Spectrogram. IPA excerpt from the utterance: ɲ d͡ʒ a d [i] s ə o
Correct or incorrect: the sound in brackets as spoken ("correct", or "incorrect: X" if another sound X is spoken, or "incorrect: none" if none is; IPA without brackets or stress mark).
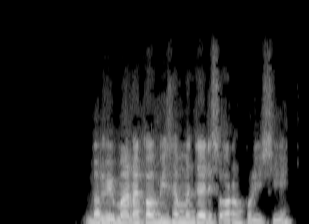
correct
